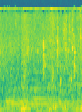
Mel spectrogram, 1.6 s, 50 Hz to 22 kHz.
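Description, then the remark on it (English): Someone drinking water while walking at about 4.7 kilometers an hour: quiet, wet liquid sounds and small drips over a steady low background hum, with no talking. “And I'll have some water.”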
